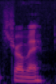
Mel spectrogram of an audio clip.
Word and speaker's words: Stromae: Stromae, yeah. – Yeah. – Is that how you say his name? – Stromae, yeah.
